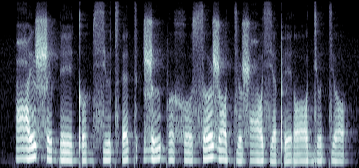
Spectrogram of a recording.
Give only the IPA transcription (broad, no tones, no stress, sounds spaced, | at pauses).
ʕ e ʂ e b ɾ e kʼ o b sʲ ɯ t͡sʼ ɛ t | ʐ ɯ b ɤ x o s ɤ ʐ ɔ tʲ ɔ ʂ ʕ ɔ sʲ a pʼ e ɾ ɔ dʲ o tʲ ɔ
